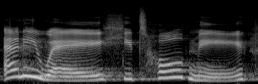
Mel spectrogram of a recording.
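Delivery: slow, trailing, trying to move on; awkward change of subject. Retold or imitated. Ruth dodging Naomi's marriage talk, awkward and slow. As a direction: brush it aside and keep talking. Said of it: "Ruth is like".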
